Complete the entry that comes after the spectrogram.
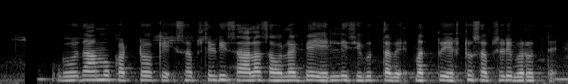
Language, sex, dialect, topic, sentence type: Kannada, male, Central, agriculture, question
